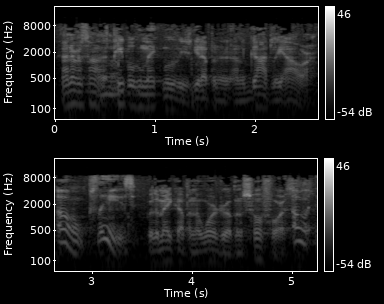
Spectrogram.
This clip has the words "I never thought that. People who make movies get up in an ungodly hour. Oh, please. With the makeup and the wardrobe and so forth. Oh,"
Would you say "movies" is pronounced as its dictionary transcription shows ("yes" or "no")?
yes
